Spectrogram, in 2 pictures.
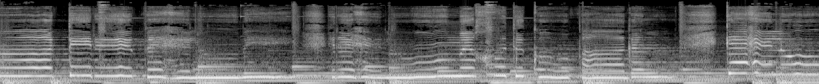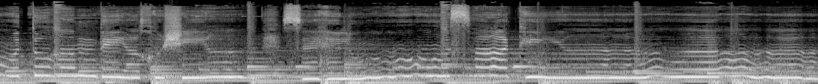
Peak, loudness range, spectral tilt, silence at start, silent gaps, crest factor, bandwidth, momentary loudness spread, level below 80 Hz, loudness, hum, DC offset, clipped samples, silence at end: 0 dBFS; 2 LU; -4.5 dB/octave; 0 s; none; 8 dB; over 20 kHz; 4 LU; -22 dBFS; -8 LUFS; none; under 0.1%; 0.2%; 0 s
